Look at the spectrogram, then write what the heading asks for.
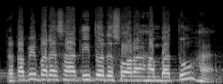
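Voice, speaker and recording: High-voiced man preaching a sermon. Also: fairly even intonation, quick pace, faint music behind. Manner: preaching to the congregation, often calls them brothers and sisters. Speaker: pastor.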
